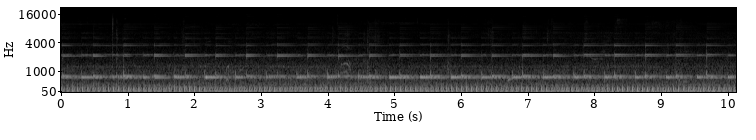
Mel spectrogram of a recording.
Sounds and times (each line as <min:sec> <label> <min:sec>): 0:00.0 Railroad crossing 0:10.1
